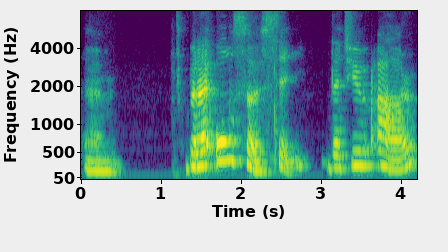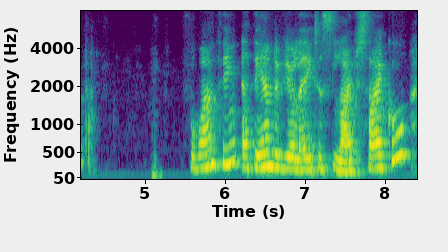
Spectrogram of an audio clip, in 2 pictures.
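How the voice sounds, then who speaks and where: A woman's voice: a little high, sing-song, slow, pauses often, low-quality recording. A woman, from Sweden and Australia, giving a chatty, rambling live tarot reading and laughing easily. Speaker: tarot reader.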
